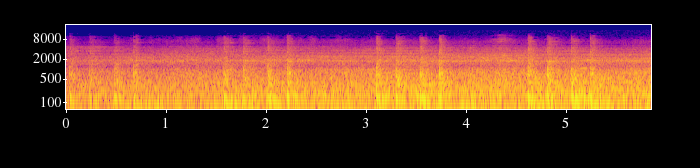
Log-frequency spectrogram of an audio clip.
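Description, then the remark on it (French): A suburban train rumbles steadily along the tracks, its wheels clattering in a regular clickety-clack rhythm over the rail joints, continuous, with no voices. “Une vie au rite très particulier régnait dans les trains de banlieue.”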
